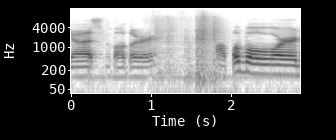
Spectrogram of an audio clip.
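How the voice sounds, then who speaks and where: This is a put-on character voice. It sits at a low-to-middle pitch. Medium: actual play. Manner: blunt, mischievous.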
